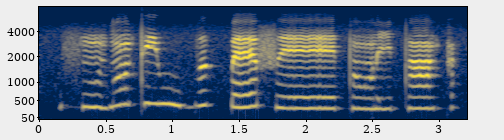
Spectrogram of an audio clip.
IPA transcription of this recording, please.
f ũ˨ d ɔ̃˦ t j u˦˨ b ə˦ k͡p ɛ˨˦ f eː˨ t ɔ̃˨ ɾ i˨ t ã˦ k

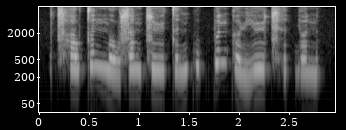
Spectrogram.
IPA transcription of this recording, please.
t͡sʰ ɐ˨ w t̪ ɵ˧ n n̪ o˨˩ w s ɐ˧ n t͡s yː˨ t̪ ɪ˨˥ ŋ kʷ ɐ˧ k̚ p ɵ˥ n k ɵ˨˩ ɥ j yː˧ t͡sʰ ɪ˧ k̚ j ɵ˧ n

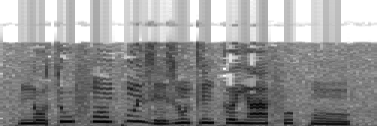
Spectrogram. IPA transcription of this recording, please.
n o˨ t u˦ f ɔ̃˦ kʷ ĩ˦ z i˨ z ũ˧ t ĩ˧ k ə˧ j ã˧ f u˧ k ũ˨

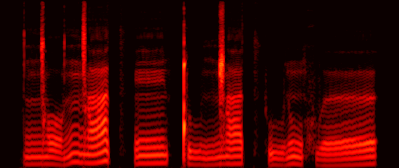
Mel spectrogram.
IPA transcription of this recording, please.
ŋ͡ǀ ɔ˨˩˦ ŋ͡ǀ a˧˥˧ t͡sʼ ẽː˦˥ ǃ u˨ ŋ͡ǁ a˦˥ t͡sʼ u˨˩˦ ɾ ũ˨ xʷ œː˨˥

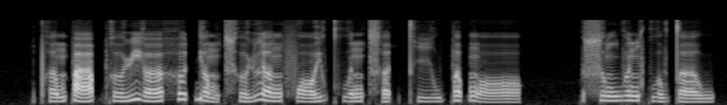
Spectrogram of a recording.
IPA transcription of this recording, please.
pʰ ɐ˨˥ m p aː˨˥ p̚ k ɵ˨˥ ɥ j œː˨˥ h ɵ˥ t̚ j ɐ˨˩ m t͡sʰ ɵ˨˥ ɥ l ɐ˨˧ ŋ f ɔː˨˥ j kʷʰ ɐ˨˧ n t͡sʰ ɐ˨ t̚ t̪ʰ iː˨˧ w p ɐ˥ p̚ ŋ ɔː˨ | s ʊ˧ ŋ w ɵ˧ n kʷ ɐ˨ w t̪ ɐ˨ w

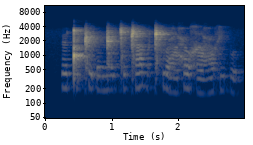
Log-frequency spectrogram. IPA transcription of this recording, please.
ø ǃ ø ǁ u ʔ ø ŋ͡ǁ u ǀ u ǁ a b ɐ ǁʰ u ʕ a ħ u χ a ʕ ɔ x i p u

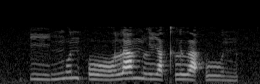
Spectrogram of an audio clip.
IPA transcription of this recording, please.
ʔ iː˩˦ ŋ u˥˩ n ʔ oː˩˦ l a˥˩ m l i˨˩ a̯ kʰ l ɯ˨˩ a̯ ʔ u˨˩ n

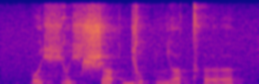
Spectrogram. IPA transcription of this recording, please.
p ʊ˦ ç ʊ˦ ç ʃ ʌ˦ ʔ ɟ u˦ p ʎ ʌ˧ tʰ ə˨˦

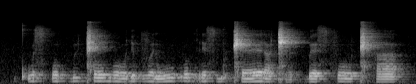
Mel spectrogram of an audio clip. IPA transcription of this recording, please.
kʷʼ a s p o p ɓ ɨ ǁ o b oː ɗ ɪ p v ə ɾ uː ɡʷ ə b r ɪ s ɡ u ǁ ɛː ɾ a ɡ͡ǁ ɜ p ɓ ɛ s f oː ǁʰ a

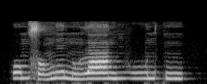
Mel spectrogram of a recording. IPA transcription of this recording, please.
o˦ m s ɔ˨ ŋ e˦ n ũ˨ l aː˦ ŋ i˦ β uː˦ n k ĩ˦

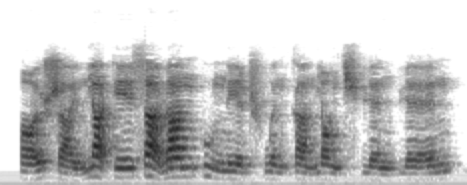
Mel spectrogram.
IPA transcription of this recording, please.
ɑ˧˥ ʊ̯ ʂ a˨˩ ɪ̯ n̪ j ä˥˩ k e˥ ɪ̯ s ä˥˩ ɻ a˥ n k u˥˧ n̪ e˥˧ ɪ̯ ʈ͡ʂʰ w ə˥˧ n k ä˥˧ n̪ j ɑ˥˩ ŋ t͡ɕʰ ɥ ɛ˨˩ n p ɥ ɛ˧˥ n

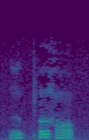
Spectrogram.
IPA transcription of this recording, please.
r o kʷ pʼ ɤ h ɔ

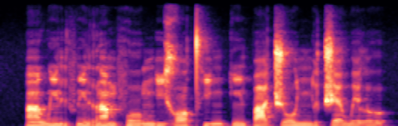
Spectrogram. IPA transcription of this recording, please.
ã˨ w ĩ˨ r f ĩ˨ r ã˦ m f oː˦ ŋ i˦ ɣ ɔ˨ tʰ i˦ ŋ k ĩ˨ p a˨ t͡ʃ oː˦ ɲ ʊ˦ t͡ʃ ɛ˨ w ɪ˨ l ʊ˨

